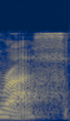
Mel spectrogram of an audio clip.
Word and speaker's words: Russ: Initially spelled with a T, some members of the Rust family later dropped the pronunciation of the letter T and the spelling became Russ, R-U-S-S.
